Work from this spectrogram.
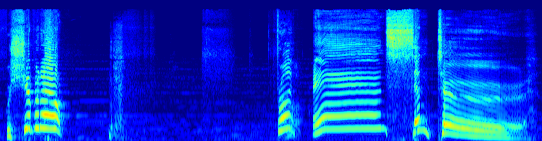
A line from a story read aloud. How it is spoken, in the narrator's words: a particularly loudmouthed student just shout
